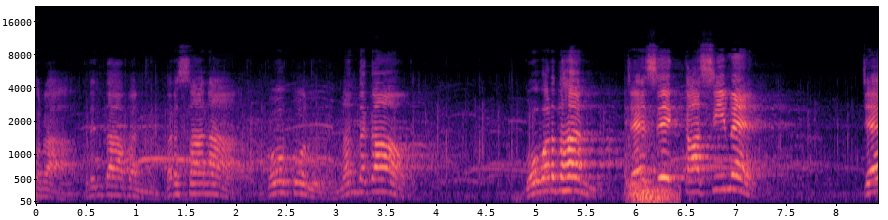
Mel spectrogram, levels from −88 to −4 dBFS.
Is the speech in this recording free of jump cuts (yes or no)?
no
